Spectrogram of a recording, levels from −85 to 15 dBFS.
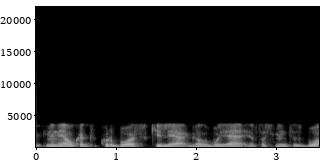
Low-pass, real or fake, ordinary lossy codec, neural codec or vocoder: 3.6 kHz; real; Opus, 32 kbps; none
